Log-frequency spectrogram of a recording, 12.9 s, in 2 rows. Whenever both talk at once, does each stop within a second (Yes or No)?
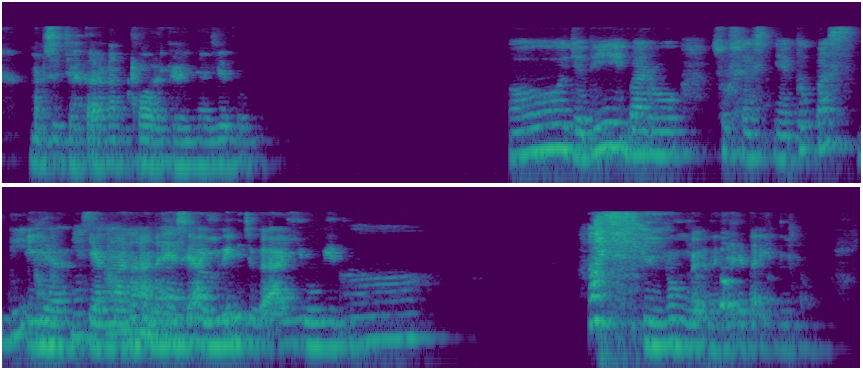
No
